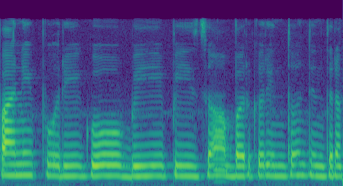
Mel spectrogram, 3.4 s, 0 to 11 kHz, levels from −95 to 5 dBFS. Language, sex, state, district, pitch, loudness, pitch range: Kannada, female, Karnataka, Belgaum, 185 Hz, -20 LUFS, 185-190 Hz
